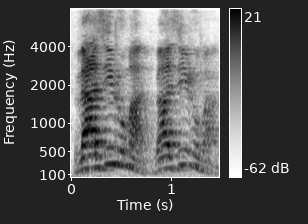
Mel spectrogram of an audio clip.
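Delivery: loud alarm call, easing on the repeat; shouting. Acted. Young man announcing the minister to distract him, shouting. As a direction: cry out the big news.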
